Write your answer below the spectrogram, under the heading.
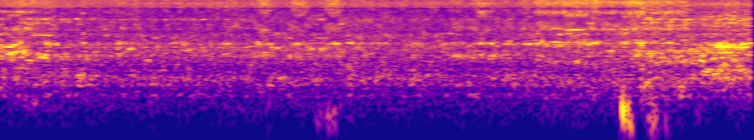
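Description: Handheld hair dryer running steadily over a raccoon pelt, a steady rush of air with a faint high whine. A short low thump about six seconds in.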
